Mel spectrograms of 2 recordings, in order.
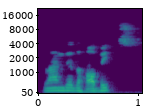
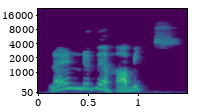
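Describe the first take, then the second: First: Said in the usual way. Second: High, slow, drawn-out delivery; hammed-up repeat. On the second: Midlander joking about Middle Earth, hammed-up and high. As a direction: stretch it out like a grand announcement.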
